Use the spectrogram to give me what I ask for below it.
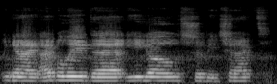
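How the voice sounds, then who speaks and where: A man in casual livestream chat with a slightly raised pitch, rambling along and leaning on "you know" between thoughts. He sits back from the mic in an echoey room with a faint hiss underneath. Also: completely flat delivery, normal speed, recorded from a distance. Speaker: livestream host.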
